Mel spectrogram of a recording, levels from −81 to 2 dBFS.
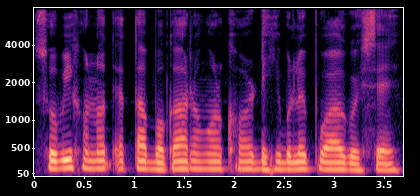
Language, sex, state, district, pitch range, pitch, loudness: Assamese, male, Assam, Kamrup Metropolitan, 125-135 Hz, 130 Hz, -15 LUFS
